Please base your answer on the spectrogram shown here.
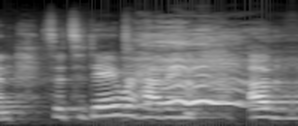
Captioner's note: laughs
